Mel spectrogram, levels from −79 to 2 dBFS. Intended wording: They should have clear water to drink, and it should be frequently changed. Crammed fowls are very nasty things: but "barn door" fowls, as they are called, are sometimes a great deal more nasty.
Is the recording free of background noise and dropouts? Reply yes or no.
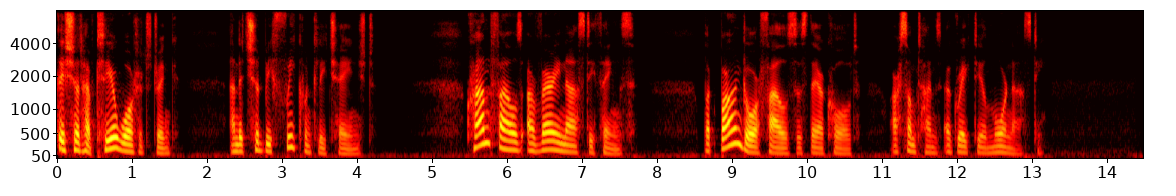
yes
